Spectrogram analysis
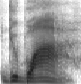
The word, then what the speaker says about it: DuBois: Oh, I've been pronouncing it wrong. It's not It's Dubois. Dubois, Pennsylvania is now the new headquarters for uh for Pinball Brothers in the United States.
